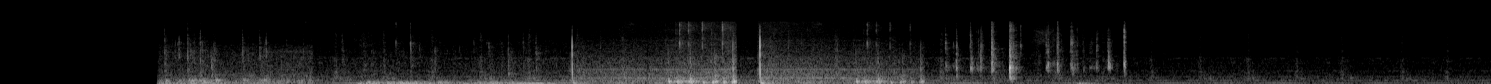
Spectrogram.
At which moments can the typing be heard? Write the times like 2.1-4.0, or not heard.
1.6-11.3.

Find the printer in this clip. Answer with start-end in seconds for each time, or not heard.
2.9-14.8.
